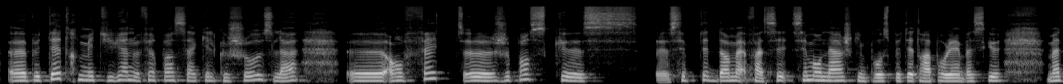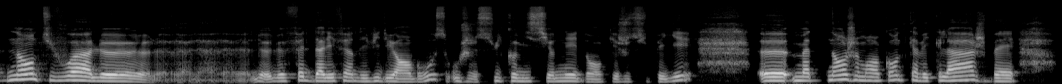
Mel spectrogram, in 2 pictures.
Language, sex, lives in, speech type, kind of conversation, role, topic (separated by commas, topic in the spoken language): French, female, France, conversation, advice, user, Comment est-ce que je me sabote quand une opportunité professionnelle se présente ?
